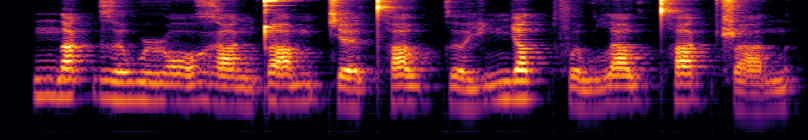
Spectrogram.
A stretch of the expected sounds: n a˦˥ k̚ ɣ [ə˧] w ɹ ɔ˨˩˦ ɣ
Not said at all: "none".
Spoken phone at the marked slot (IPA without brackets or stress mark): ə˧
